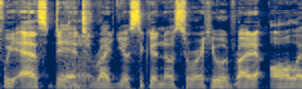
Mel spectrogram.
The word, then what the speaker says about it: Yosuga no Sora: Yosuga no Sora.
